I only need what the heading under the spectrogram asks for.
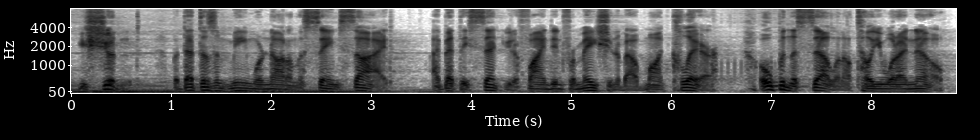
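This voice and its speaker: An actor playing a cocky, irritable captured guard in a fantasy video game, sardonic and wheedling in informal speech. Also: male voice, rumbling low, creaky, fairly bright tone, in a large hall, exaggerated voice.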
